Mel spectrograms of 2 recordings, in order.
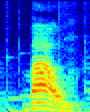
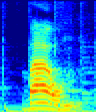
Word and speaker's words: Baum: Par exemple, Baum, Baum, kaum, kaum, Raum, Raum, Zaun, Zaun, Kauf, Kauf, Lauf, Lauf. Donc si vous écoutez bien, AU se prononce AO, AO.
